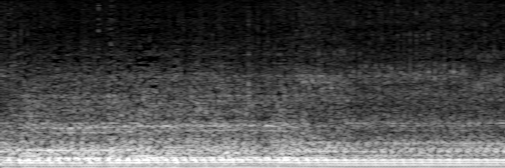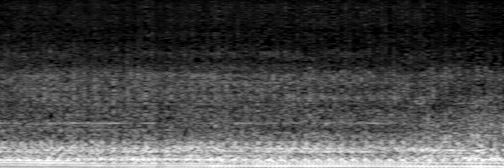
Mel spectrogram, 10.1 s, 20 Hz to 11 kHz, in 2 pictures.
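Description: Farmtrac 45 tractor's three-cylinder diesel engine running steadily at full throttle under load, driving a rotavator whose blades churn the soil. The low engine note shifts slightly about seven seconds in.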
